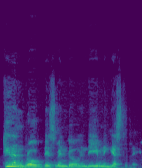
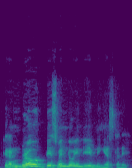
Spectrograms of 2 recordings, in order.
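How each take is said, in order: First: The stress falls on the first word. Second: The stress falls on the second word. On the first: "So the focus is on the breaker" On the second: "move the stress from the first word to the second one"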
